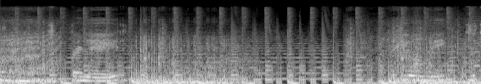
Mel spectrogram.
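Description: Explosions in the 1996 PC shooter Fire Fight, heard as loud, dense booms and crashes that go on through the whole span with dips, layered with game effects and a synthetic voice.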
